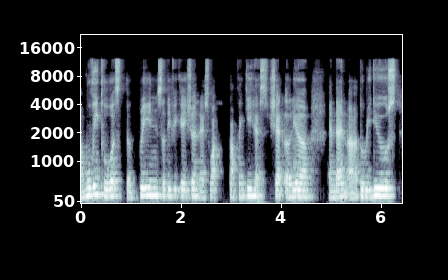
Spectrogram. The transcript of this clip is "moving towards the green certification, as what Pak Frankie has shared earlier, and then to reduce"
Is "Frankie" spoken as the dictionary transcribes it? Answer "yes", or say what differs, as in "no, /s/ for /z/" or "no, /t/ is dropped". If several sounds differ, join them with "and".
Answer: no, /ɹ/ is dropped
